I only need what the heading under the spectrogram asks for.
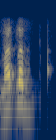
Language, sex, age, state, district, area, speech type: Kashmiri, male, 18-30, Jammu and Kashmir, Baramulla, rural, conversation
